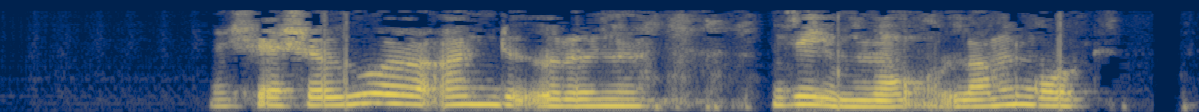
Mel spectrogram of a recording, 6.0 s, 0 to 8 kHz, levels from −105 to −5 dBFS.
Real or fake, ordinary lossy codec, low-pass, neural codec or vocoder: fake; MP3, 24 kbps; 7.2 kHz; codec, 16 kHz, 8 kbps, FunCodec, trained on Chinese and English, 25 frames a second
